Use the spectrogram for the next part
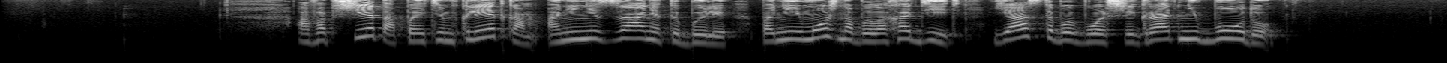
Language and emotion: Russian, angry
